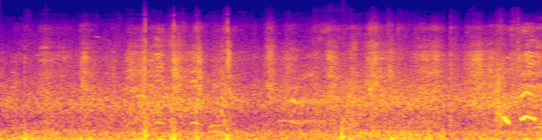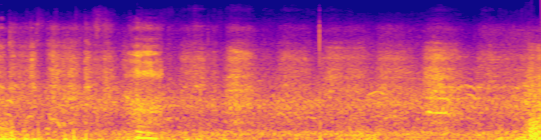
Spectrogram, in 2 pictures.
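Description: Wind rumble on a body-worn action camera's microphone during a football match, with the wearer's footfalls on artificial turf as short knocks and players' voices shouting briefly in the distance.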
